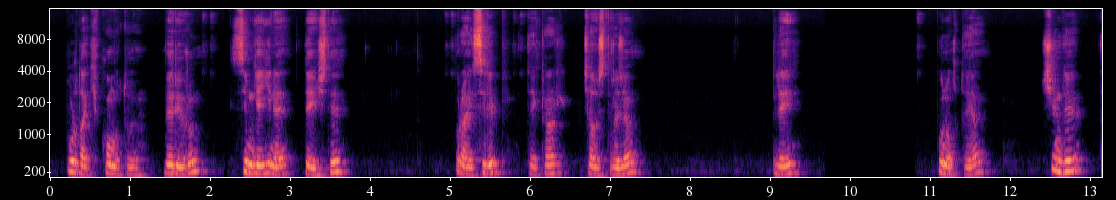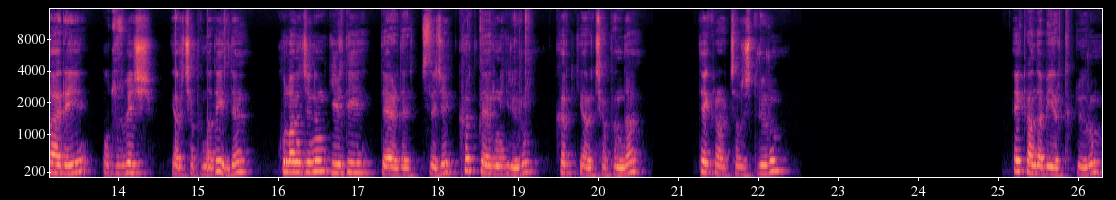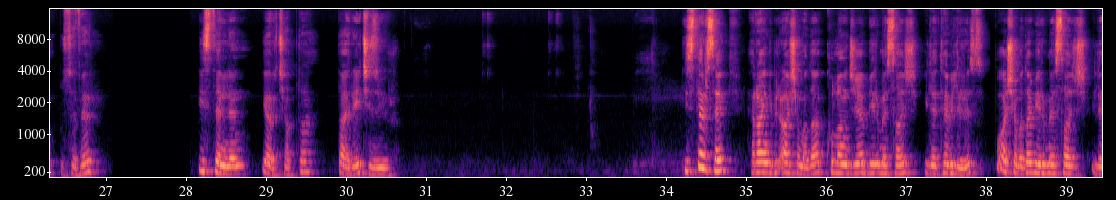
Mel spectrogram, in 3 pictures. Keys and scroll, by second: 6.7 Delete, 18.4 typing, 19.1 Return, 30.4 Escape, 33.1 Delete.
